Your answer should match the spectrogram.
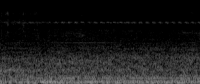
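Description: Outdoor ambience: a steady low rumble with a faint hum, and a thin high insect trill throughout.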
